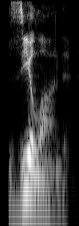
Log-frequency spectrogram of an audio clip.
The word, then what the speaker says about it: Zealande: play that for you so zealand that's how you say it i'm going to do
